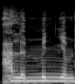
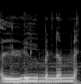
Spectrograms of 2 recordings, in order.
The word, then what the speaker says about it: aluminium: so let's go with aluminium semi-gloss. Look at that, not aluminum, aluminium. Okay, that's how you say it, Americans.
